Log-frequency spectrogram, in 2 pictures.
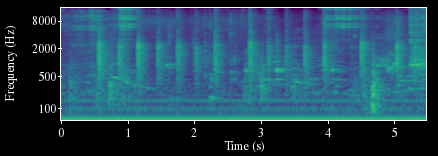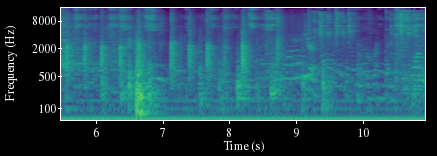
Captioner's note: teacher claps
